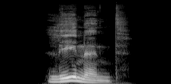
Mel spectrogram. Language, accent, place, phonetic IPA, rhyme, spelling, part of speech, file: German, Germany, Berlin, [ˈleːnənt], -eːnənt, lehnend, verb, De-lehnend.ogg
- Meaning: present participle of lehnen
